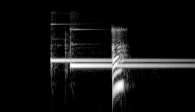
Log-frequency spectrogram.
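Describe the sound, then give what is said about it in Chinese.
A hotel room doorbell chimes, struck as a few quick tones that then ring on steadily and fade slowly. The chime is fairly soft. “你那边门铃声是不是也刚刚响了？”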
